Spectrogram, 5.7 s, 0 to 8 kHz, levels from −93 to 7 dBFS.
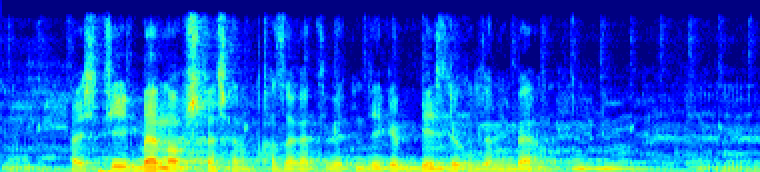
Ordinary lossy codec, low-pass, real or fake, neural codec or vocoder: none; 7.2 kHz; fake; codec, 16 kHz, 16 kbps, FunCodec, trained on LibriTTS, 50 frames a second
